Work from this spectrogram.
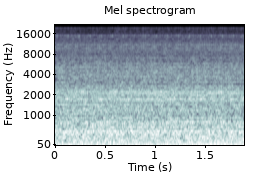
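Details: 2002 Volkswagen Passat V6 after coil pack replacement for a misfire: steady, even idle under a wash of hiss with no misses or stumbles; engine running smoothly.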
